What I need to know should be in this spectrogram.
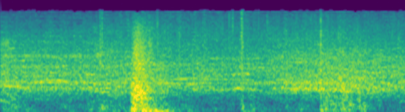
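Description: A wrestler's body slams hard onto the ring mat.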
